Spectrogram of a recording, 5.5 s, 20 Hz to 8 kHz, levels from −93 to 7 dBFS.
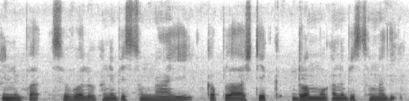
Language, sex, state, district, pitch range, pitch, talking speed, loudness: Telugu, male, Telangana, Mahabubabad, 125-140 Hz, 130 Hz, 75 wpm, -20 LUFS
